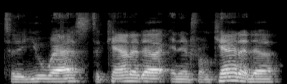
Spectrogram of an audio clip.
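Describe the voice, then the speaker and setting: A man's voice: medium pitch, fairly even intonation, brisk, a little mellow. Upbeat man with a Haitian accent. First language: Haitian Creole and French. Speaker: guest. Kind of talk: casual interview storytelling.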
